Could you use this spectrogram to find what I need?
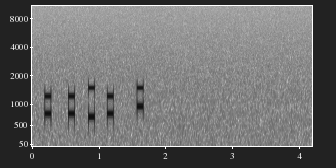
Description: DTMF, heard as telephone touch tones, dialled by hand, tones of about 90 ms. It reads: 4434#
